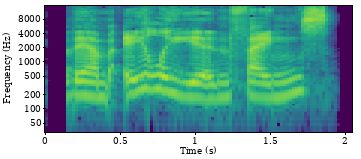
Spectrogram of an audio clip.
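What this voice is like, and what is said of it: Bad put-on Southern accent. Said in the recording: “You can do the Southern accent better than me. ... No, that was horrible. My apologies to the South. Sounded like Forrest Gump.”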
